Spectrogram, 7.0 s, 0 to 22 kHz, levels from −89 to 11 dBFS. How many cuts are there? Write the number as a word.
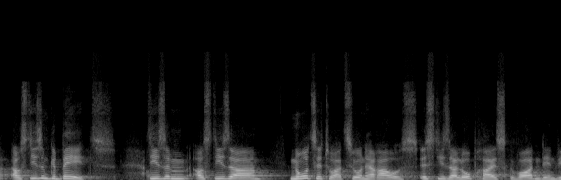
one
